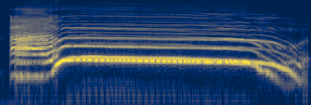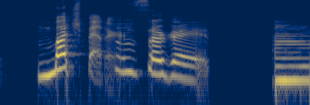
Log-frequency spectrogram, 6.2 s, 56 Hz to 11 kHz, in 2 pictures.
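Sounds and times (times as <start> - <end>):
group of people howling together: 0.1 - 3.1
speech: 3.7 - 6.0.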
